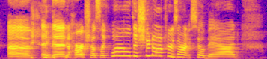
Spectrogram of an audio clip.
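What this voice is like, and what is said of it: Slight Irish accent. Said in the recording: “That's a pretty good Irish accent at the beginning on accident... it sounded like an Irish accent a little bit. It was good.”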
